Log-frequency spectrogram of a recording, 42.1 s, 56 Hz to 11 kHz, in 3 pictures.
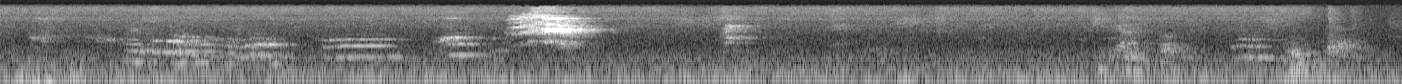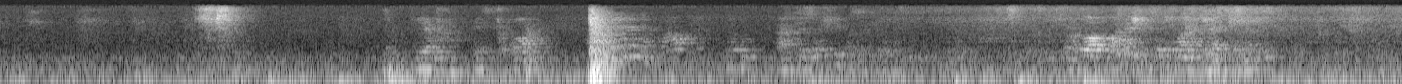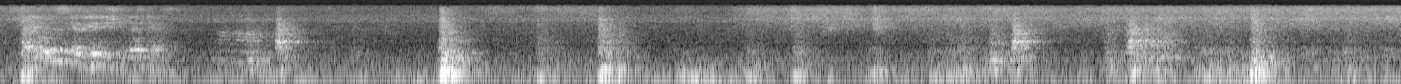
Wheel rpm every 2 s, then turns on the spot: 0, 0, 0, 0, 0, 0, 0, 0, 0, 0, 0, 0, 0, 0, 0, 0, 0, 0, 0, 0, 0.
none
